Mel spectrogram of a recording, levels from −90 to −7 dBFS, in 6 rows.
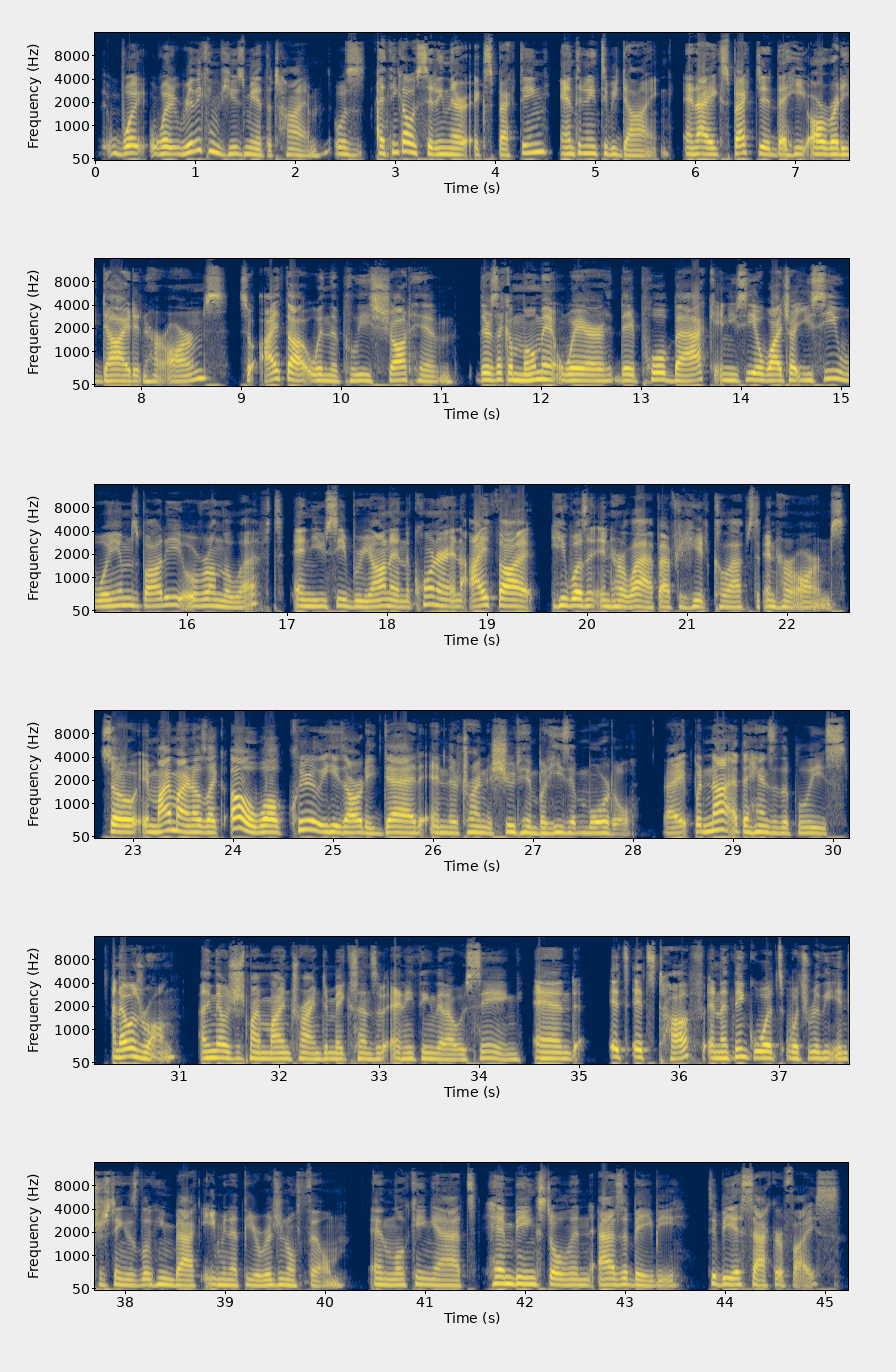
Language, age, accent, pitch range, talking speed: English, 20-39, American, 160-190 Hz, 220 wpm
